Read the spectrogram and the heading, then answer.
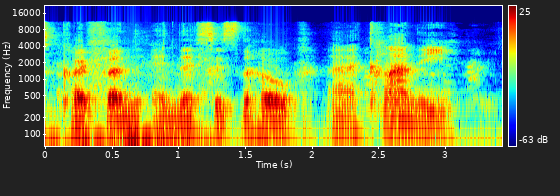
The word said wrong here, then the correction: Cloney: Cloney. Cloney. Sorry, my my pronunciation, Cloney.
